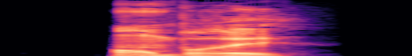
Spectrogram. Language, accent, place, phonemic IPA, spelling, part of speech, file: French, France, Lyon, /ɑ̃.bʁe/, ambrer, verb, LL-Q150 (fra)-ambrer.wav
- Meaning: to perfume with ambergris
